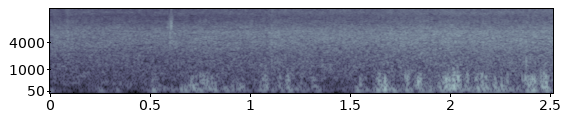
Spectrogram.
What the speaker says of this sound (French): J'espère qu'on n'entend pas trop le vent.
